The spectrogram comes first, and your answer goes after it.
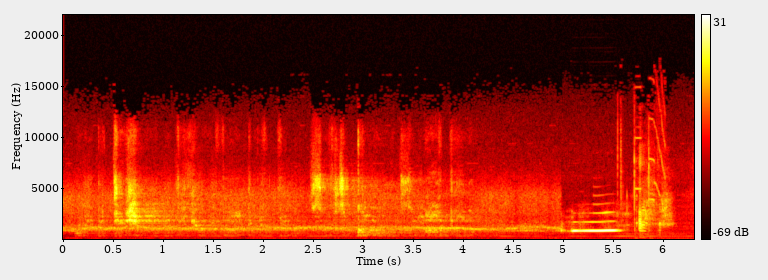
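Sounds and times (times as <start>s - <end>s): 
extraterrestrial SOS signal through a chimney: 4.6s - 6.0s
high electronic beep: 5.0s - 6.0s.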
